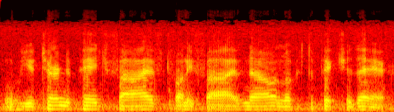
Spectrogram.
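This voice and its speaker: A male experimenter asks questions and gives instructions in a calm, directive way. The sound is dull and muffled, with a constant hiss from a 1940s film soundtrack. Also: lowish voice, normal speed, creaky. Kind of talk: giving instructions and prompts.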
